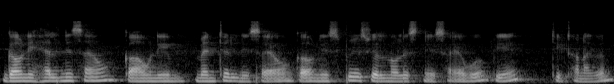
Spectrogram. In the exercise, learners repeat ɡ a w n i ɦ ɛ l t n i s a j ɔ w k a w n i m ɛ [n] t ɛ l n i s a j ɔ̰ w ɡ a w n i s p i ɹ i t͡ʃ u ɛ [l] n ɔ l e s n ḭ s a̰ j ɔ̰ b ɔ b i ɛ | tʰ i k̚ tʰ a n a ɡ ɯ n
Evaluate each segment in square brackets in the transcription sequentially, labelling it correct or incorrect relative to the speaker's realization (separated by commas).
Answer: correct, correct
